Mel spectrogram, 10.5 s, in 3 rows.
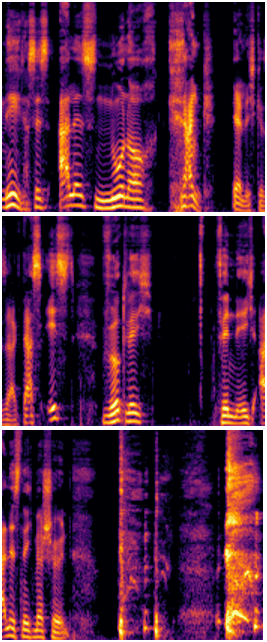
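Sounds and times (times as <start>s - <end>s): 
speech: 0.0s - 5.6s, 6.4s - 9.0s
person coughing: 8.6s - 10.4s.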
